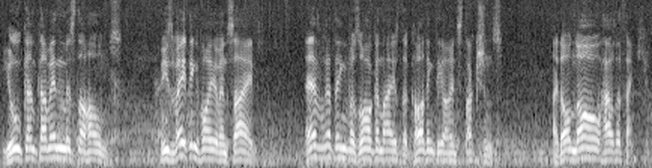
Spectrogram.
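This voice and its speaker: A man's voice: on the high side, moderate pace, natural voice. A man acting a polite, deferential, grateful helper to a detective in a video game. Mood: respectful, grateful. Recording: clear background noise.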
